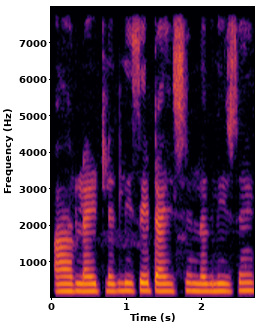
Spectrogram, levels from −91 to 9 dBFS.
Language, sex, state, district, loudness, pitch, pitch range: Halbi, female, Chhattisgarh, Bastar, -19 LUFS, 200 Hz, 200-210 Hz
